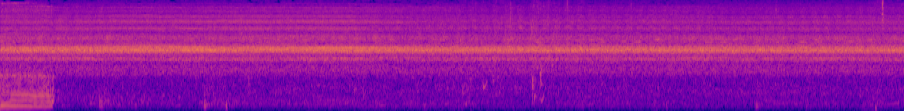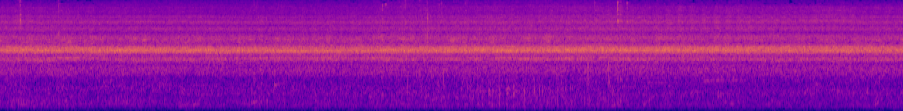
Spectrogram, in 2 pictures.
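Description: Steady, high-pitched insect chorus droning without a break.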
